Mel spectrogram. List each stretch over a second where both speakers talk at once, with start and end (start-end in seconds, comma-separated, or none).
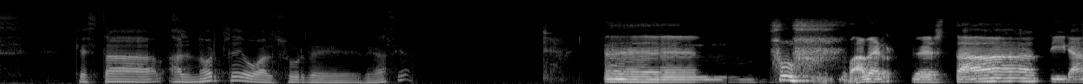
none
